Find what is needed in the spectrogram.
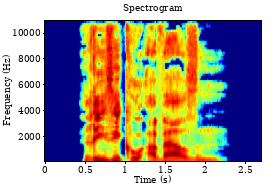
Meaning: inflection of risikoavers: 1. strong genitive masculine/neuter singular 2. weak/mixed genitive/dative all-gender singular 3. strong/weak/mixed accusative masculine singular 4. strong dative plural
- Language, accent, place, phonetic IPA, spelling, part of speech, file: German, Germany, Berlin, [ˈʁiːzikoʔaˌvɛʁzn̩], risikoaversen, adjective, De-risikoaversen.ogg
